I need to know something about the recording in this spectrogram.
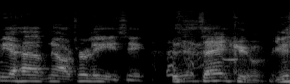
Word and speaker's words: Terlizzi: By the way, 'tis a fine Irish name you have now, Terlizzi.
